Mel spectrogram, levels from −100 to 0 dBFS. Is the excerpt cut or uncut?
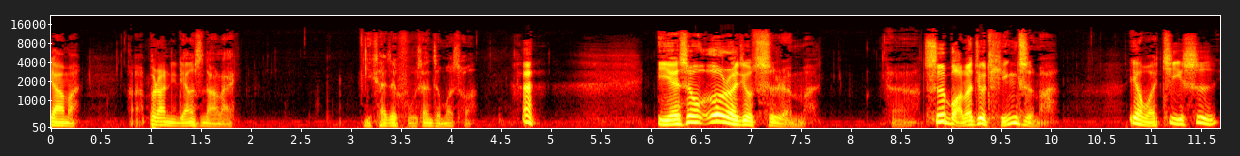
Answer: uncut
